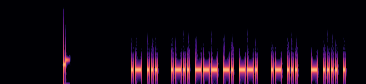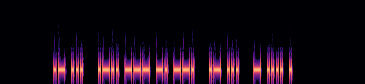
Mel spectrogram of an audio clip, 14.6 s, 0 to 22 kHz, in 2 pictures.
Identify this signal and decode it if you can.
Morse code, heard as a keyed tone, about 28 wpm, 700 Hz. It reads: AS LONG AS THE AS LONG AS THE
